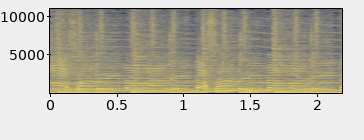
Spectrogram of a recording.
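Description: Live cumbia band playing an instrumental passage: a lead melody with bending, sliding notes over a pulsing electric bass and drum beat.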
